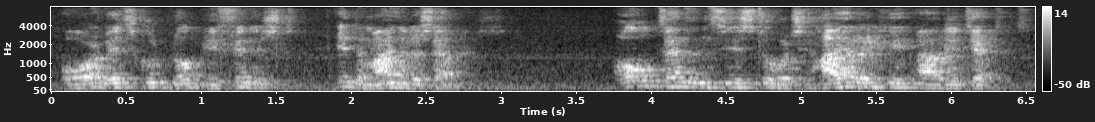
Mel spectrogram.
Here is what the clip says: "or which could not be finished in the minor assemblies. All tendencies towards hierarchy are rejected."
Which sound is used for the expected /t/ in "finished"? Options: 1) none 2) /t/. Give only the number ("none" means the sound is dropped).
2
